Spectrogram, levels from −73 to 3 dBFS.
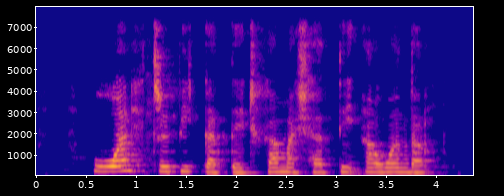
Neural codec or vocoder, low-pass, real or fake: codec, 16 kHz, 16 kbps, FreqCodec, smaller model; 7.2 kHz; fake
